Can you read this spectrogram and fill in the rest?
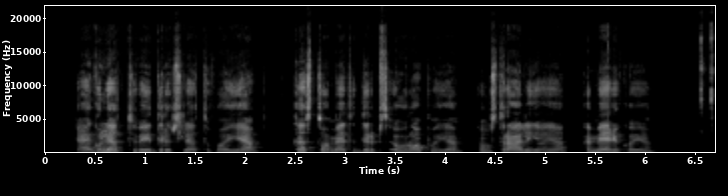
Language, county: Lithuanian, Kaunas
